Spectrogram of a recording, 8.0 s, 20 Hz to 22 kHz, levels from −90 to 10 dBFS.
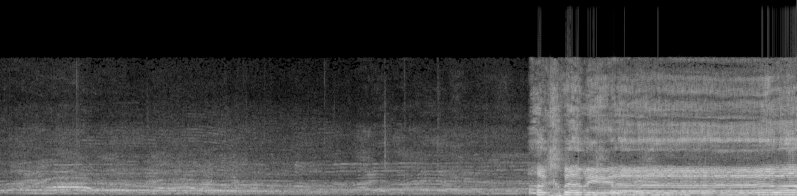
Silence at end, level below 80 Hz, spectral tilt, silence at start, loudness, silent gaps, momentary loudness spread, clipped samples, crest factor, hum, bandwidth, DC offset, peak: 0 s; -40 dBFS; -2 dB/octave; 0 s; -12 LUFS; none; 18 LU; under 0.1%; 14 dB; none; 16.5 kHz; under 0.1%; 0 dBFS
